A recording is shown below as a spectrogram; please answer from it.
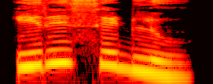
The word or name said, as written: ಇರಿಸೆಡ್ಲು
